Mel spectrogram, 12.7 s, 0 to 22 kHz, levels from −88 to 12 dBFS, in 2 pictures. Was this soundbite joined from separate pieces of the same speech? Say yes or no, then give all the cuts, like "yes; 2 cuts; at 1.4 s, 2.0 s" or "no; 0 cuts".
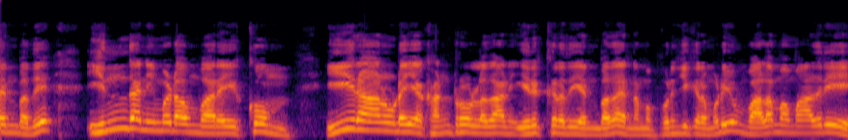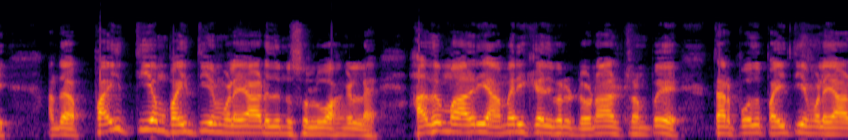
no; 0 cuts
